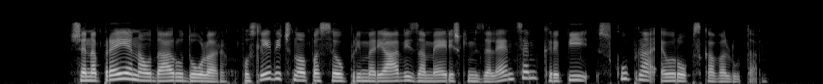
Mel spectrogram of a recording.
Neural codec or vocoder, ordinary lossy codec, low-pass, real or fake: none; none; 7.2 kHz; real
